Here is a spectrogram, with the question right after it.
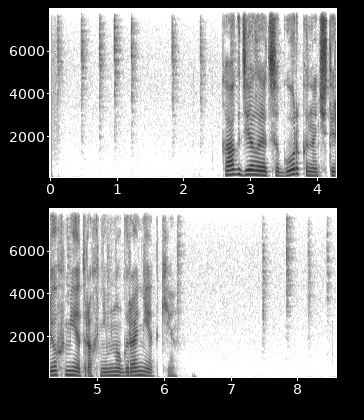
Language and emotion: Russian, neutral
